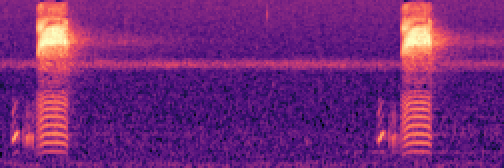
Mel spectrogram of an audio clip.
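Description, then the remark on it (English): Two loud, buzzy, nasal 'peent' calls from an American woodcock, spaced about two and a half seconds apart, each preceded by a soft throaty note, with a steady faint hum in the background. “Their brown and black speckles camouflage them perfectly until they sing, which sounds less like singing and more like yelling the word peent over and over.”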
